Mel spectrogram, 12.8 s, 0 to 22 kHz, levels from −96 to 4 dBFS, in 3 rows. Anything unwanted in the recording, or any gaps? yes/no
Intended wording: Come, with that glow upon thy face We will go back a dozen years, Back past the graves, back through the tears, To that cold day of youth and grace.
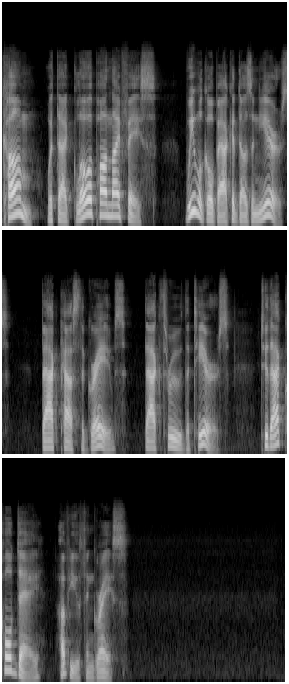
no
